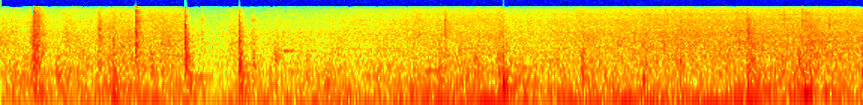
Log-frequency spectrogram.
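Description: Narrow-gauge steam train's passenger car rolling along the track: a steady low rumble with scattered sharp clanks and knocks from the wheels and couplings.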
